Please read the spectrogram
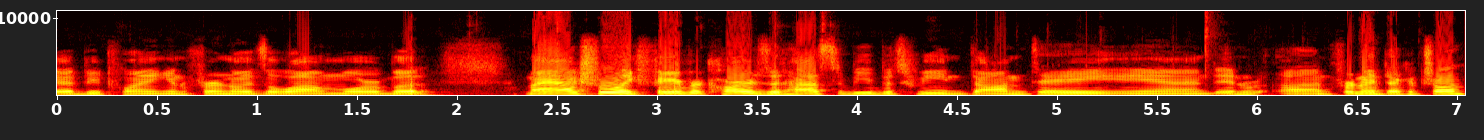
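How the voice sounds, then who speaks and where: A man's medium-pitched, fairly quick delivery in a plain, everyday voice, with fairly even intonation. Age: 20s. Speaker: YouTuber, card game player. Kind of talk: casual interview chat.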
